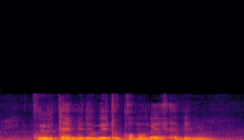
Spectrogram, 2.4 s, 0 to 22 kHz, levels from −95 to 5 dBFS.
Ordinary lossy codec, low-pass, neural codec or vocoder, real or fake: none; 7.2 kHz; codec, 44.1 kHz, 2.6 kbps, SNAC; fake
